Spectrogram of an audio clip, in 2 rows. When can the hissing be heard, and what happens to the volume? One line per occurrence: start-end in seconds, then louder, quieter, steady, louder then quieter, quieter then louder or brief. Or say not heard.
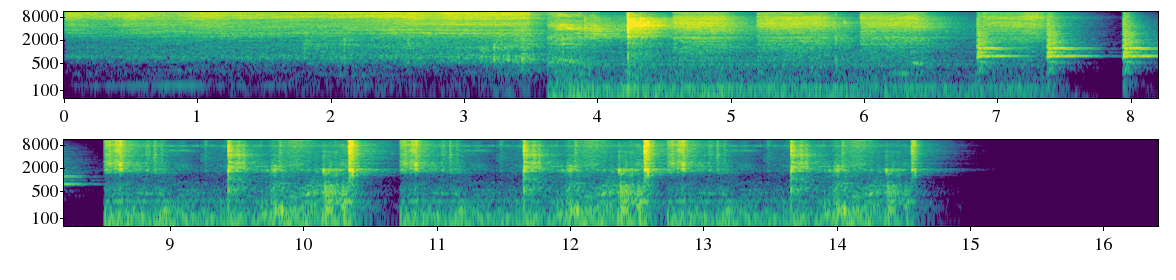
0.0-7.4 louder then quieter.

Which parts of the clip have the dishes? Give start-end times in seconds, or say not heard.
6.2-14.7.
